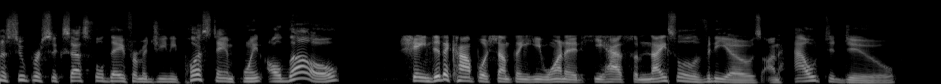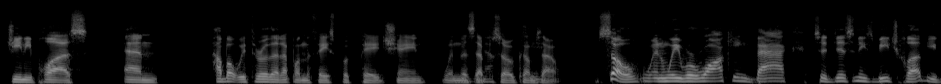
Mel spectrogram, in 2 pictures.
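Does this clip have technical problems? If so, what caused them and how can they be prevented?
Yes. From 3.77 to 6.68 s the speech turns dull and boxy, losing everything above 3.8 kHz, shifting in level by roughly 5 dB and gaining a faint new noise floor, then clears again with no gap. The likely cause is the input switched to a poorer device. Locking the recording to one microphone and disabling automatic device switching would prevent this.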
